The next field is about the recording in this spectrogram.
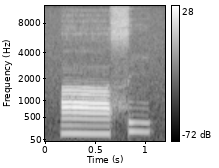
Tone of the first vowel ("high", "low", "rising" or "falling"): low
